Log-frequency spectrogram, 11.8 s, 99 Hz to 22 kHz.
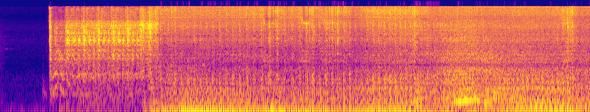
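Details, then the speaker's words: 1978 Chevy Nova engine started after engine-bay pressure wash; cranks, fires, settles into low, lumpy idle with uneven beat and dips; owner believes idle was turned way down because of a brake booster issue, not confirmed. "so so i just wanted to show you real quick that it does run the idle is not correct i believe that it's been tuned way down on the idol apparently because the issue with the brake booster"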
